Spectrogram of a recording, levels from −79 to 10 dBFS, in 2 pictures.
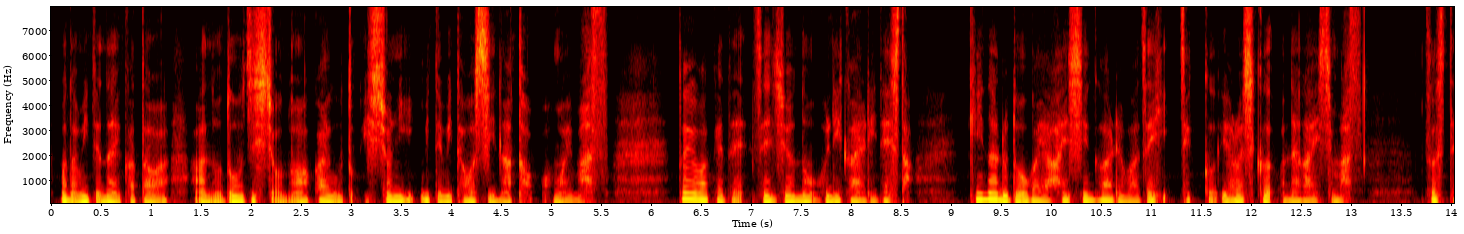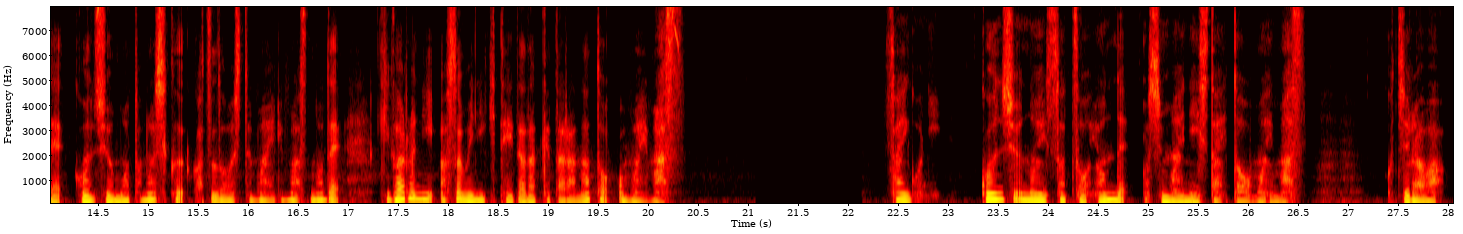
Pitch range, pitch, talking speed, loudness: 190-215 Hz, 200 Hz, 325 characters per minute, -24 LUFS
